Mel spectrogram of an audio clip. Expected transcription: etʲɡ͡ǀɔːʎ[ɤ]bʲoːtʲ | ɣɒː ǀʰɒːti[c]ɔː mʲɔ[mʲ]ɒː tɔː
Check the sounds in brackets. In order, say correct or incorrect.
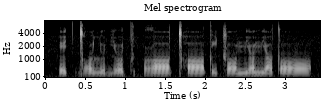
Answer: incorrect: o, correct, correct

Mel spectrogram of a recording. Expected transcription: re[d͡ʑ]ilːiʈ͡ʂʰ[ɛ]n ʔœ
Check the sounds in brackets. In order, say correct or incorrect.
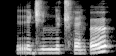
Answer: correct, correct

